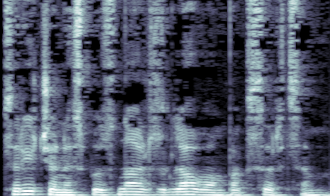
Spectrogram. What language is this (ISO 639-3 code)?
slv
